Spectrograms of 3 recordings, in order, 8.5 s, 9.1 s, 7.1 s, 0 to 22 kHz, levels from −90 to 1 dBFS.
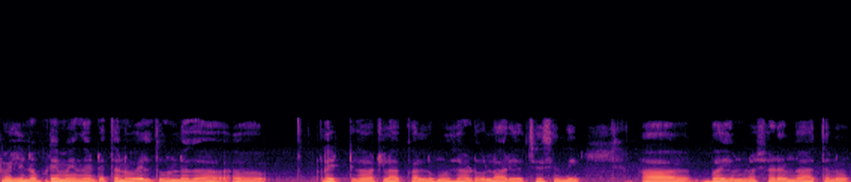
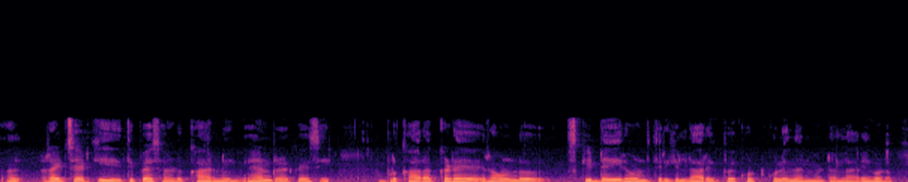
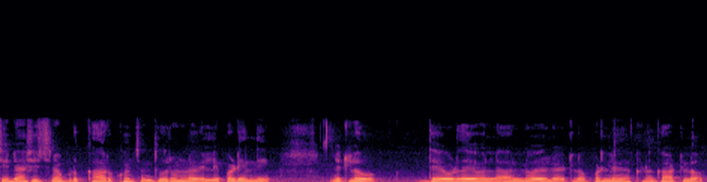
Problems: background sounds at intervals, low volume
